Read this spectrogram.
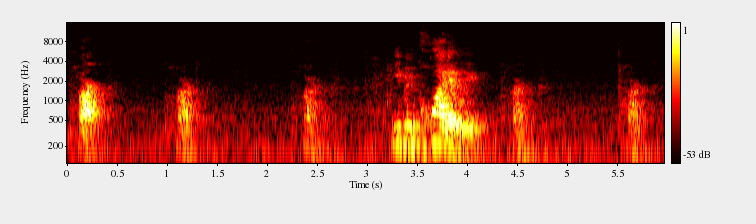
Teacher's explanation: if i pronounce park park park even quietly park park there's this burst of air but in the case of spark spark spark even loudly pronouncing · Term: aspiration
